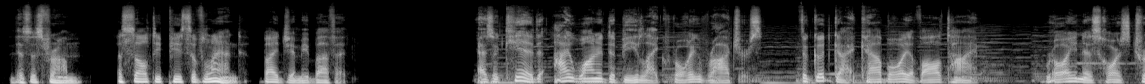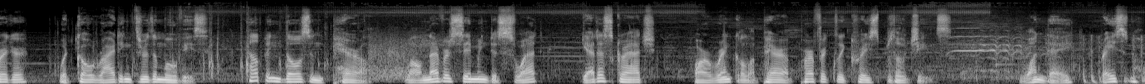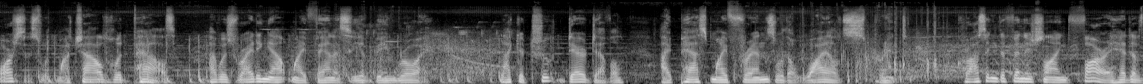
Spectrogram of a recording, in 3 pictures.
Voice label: Voice Over; A Salty Piece of Land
